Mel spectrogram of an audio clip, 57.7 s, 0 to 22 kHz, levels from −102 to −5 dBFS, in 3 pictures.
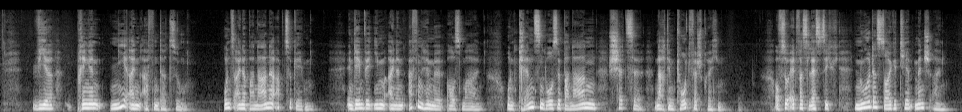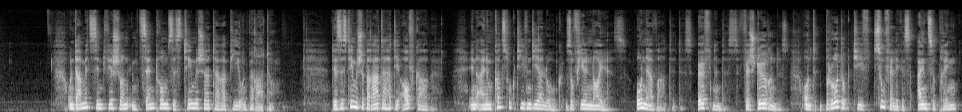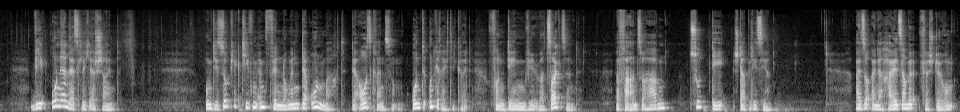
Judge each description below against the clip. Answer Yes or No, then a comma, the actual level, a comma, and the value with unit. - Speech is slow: Yes, slow, 95 wpm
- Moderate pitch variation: No, wide, 5.7 semitones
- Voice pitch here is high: No, low, 125 Hz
